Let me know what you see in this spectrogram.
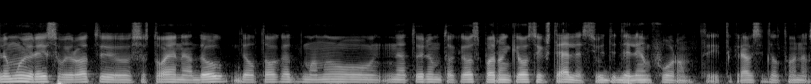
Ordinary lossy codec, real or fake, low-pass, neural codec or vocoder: MP3, 64 kbps; real; 7.2 kHz; none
